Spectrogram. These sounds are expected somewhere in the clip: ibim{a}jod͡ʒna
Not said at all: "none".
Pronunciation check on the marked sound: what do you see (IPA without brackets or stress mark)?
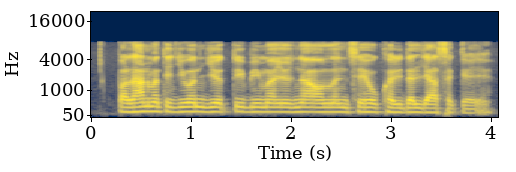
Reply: a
